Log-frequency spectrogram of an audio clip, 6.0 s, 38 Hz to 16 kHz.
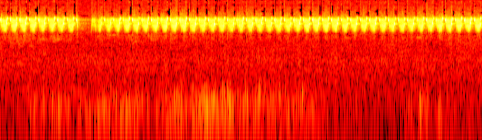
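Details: River warbler at RSPB Ham Wall on 15 June 2021 singing a dry, insect-like buzzing of high, rapid pulses, steady and mechanical with one brief break, over faint low background rumble.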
